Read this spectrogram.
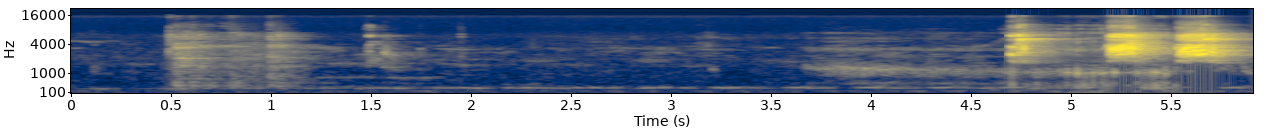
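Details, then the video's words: Black francolin (black teetar, also called chinga batair) calling: a harsh note near the start, then a loud burst of three rasping, grating notes close together near the end, over a faint low hum. "black teetar or chinga batair ki awaz/Teetar ki awaz"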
